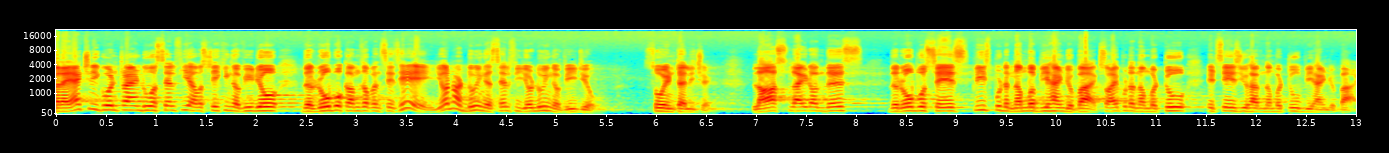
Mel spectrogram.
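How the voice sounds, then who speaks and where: Someone speaks with an Indian accent at a very fast pace in an animated tone. The pitch varies in an ordinary way. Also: man, high pitch for a man. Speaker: chartered accountant giving a conference talk. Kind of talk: conference keynote talk.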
